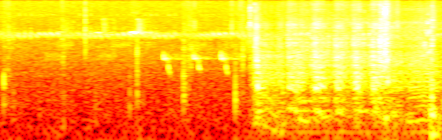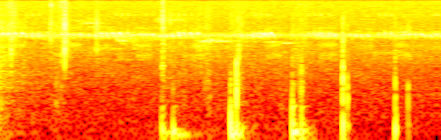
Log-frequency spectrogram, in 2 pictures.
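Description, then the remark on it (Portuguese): A large bus engine cranks with a harsh, rattling grind for about two seconds, then cuts out, failing to start. A few separate thuds and sputters follow, with no speech. “Porcaria de motor. Algum problema com o ônibus?”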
